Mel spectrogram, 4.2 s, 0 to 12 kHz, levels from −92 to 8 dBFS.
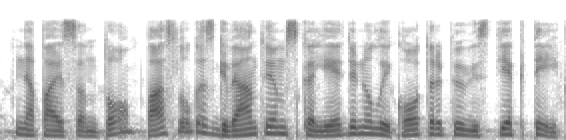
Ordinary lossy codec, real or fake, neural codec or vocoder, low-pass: MP3, 96 kbps; fake; codec, 16 kHz, 4 kbps, FunCodec, trained on LibriTTS, 50 frames a second; 7.2 kHz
